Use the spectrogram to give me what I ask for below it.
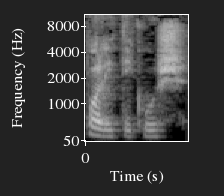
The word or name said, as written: politikus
